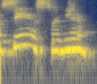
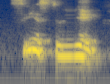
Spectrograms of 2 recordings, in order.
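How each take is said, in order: First: Fake fine. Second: Said in the usual way. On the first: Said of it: "Y yo". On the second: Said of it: "La típica palabra".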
